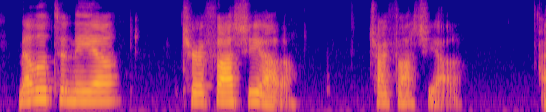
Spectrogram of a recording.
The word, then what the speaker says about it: trifasciata: Can we get that broken down into syllables? See, this is the scientific name. Melanotanea trifasciata.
